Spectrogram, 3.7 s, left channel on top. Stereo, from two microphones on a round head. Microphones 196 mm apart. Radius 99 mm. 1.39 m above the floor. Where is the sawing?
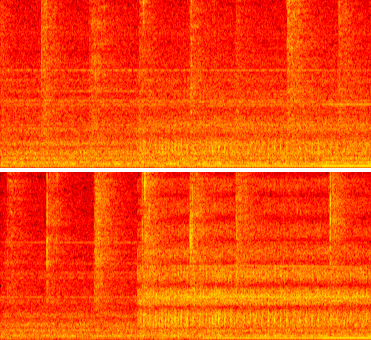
60° right (ahead or behind).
